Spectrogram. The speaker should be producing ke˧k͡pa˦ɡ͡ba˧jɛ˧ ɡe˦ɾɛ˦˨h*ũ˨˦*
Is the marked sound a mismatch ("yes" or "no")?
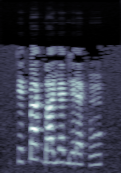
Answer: no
